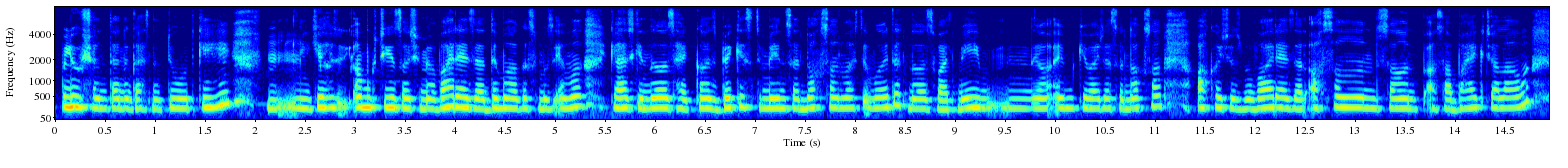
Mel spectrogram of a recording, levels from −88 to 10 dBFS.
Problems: background sounds at intervals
